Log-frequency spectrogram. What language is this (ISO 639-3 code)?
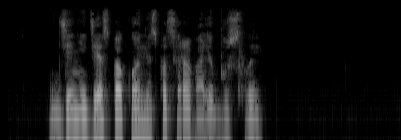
bel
